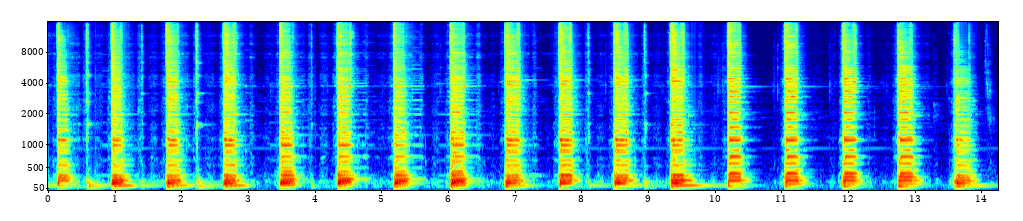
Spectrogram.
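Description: Steady strummed guitar chords, about fifteen evenly spaced strokes with clear pauses between, played alone and close.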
